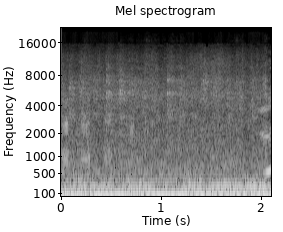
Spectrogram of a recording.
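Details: Dodge D100 long-wheelbase truck with GM HEI module replacing the Chrysler box, running after four months idle, no radiator or coolant connected: steady, even low rumble with no misses, knocks or ticks; runs smooth and healthy.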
